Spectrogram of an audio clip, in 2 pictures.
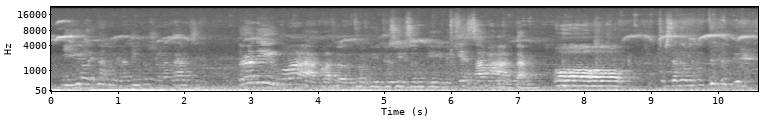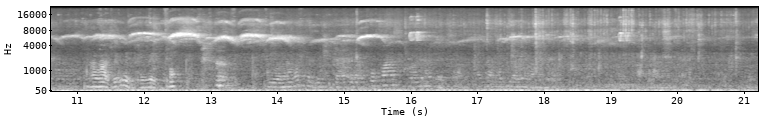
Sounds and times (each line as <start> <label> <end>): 0.0 voices 21.2
16.9 bicycle 21.2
